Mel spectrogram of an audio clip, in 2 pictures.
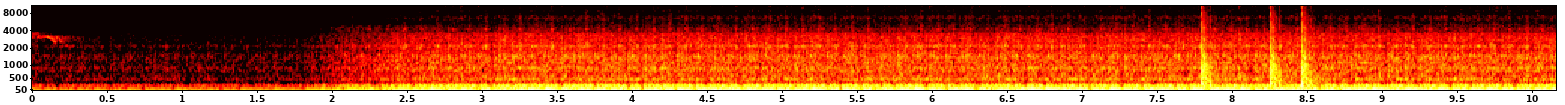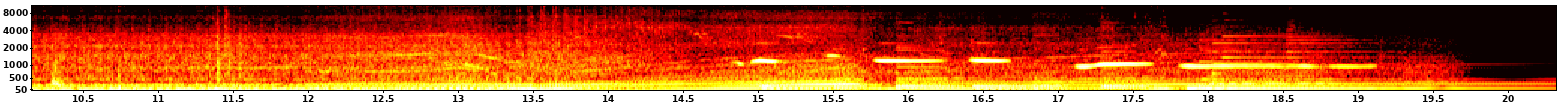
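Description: Sport motorcycle engine running, loud and steady from about two seconds in, its pitch sweeping up and down about two-thirds of the way through as it pulls away. Music with sustained notes comes in over the last few seconds.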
